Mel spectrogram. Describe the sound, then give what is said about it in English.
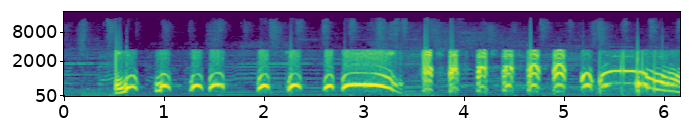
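A person imitates an owl call, as used when turkey hunting at the edge of a wood line, with a long series of short, rhythmic hoots broken by a couple of longer drawn-out calls, loud with no other sounds. “And oftentimes what you do when you walk into the edge of a wood line, instead of just go barging into the woods and scaring everything out of the trees, you hoot like an owl. All right, give me an owl call.”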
